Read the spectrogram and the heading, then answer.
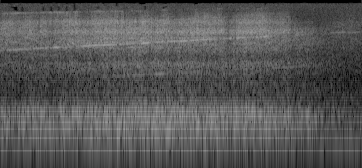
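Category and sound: vehicle, airplane engine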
